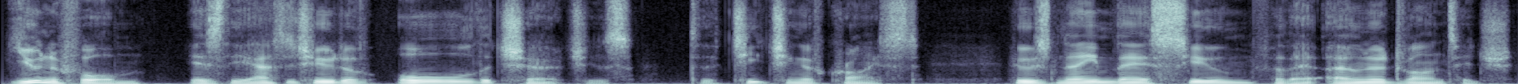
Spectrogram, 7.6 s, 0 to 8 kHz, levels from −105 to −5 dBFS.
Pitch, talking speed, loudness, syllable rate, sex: 105 Hz, 165 wpm, -18 LUFS, 5.3 syllables/s, male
